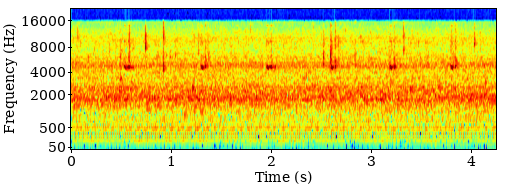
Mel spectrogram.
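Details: A male Anthony's poison arrow frog calls to attract females, giving short, high chirps repeated about every half second over a steady humming pump; Anthony's poison arrow frog.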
